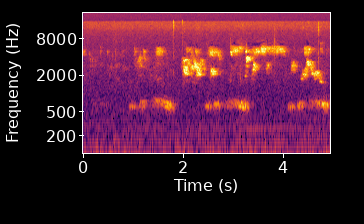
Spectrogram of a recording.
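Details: Spotted dove, 'giọng thổ' voice, coos to excite males: groups of low hooting notes, each phrase ending in a stressed coo, with lively chirps of other birds over a low hum.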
